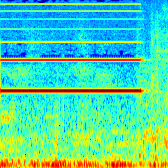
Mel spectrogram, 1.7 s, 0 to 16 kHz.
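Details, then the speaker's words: A multimeter in continuity mode gives a steady high beep for about a second and a half in both directions across an output-section diode of a dead 32-inch Clarion LED TV power board, showing the diode is shorted. "देखो, दोनों तरफ से beep की आवाज आ रही है। इसका मतलब है कि यह भी चला गया।"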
